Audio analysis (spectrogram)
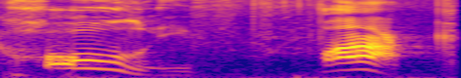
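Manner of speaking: a shocked yelp at the sweet taste. Retold or imitated. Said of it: "and I'm like".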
